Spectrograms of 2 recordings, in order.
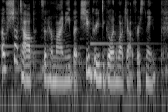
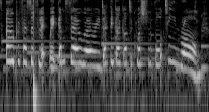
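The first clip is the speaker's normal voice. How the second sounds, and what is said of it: High-pitched mocking voice. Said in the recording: “put on a high voice”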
